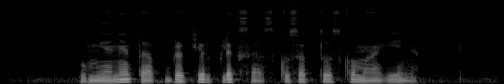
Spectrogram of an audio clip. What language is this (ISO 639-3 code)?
kln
